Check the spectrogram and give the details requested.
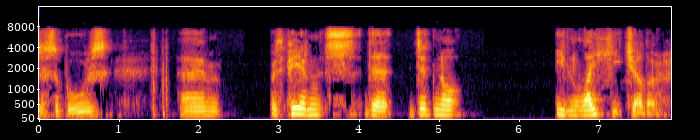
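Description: A Scottish man in his sixties sharing his life story at a recovery meeting, halting and restarting as he goes. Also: on the high side, breathy edge, muffled recording. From Scotland. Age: 60s. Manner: halting, with many restarts and pauses. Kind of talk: personal testimony.

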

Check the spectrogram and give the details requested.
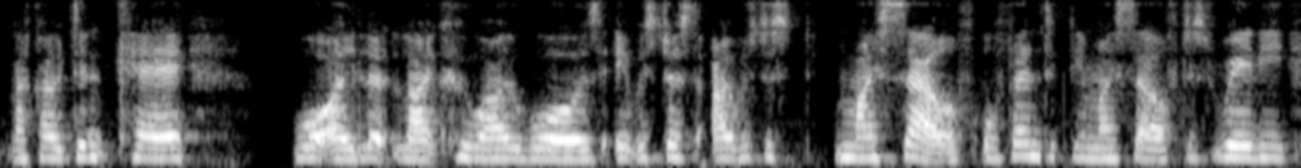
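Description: Welsh woman, mid pitch, candid halting share, muffled video-call sound. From Wales. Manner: halting, candid, many restarts and fillers. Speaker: recovery meeting speaker. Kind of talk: personal share at a recovery meeting.

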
